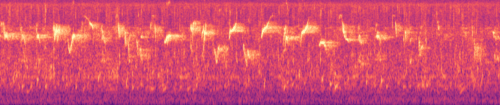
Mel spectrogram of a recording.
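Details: Bali myna song recorded as a master for other birds to learn: quick series of short whistled and squeaky notes repeated several times a second, uneven in rhythm, with occasional harsh squawks.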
